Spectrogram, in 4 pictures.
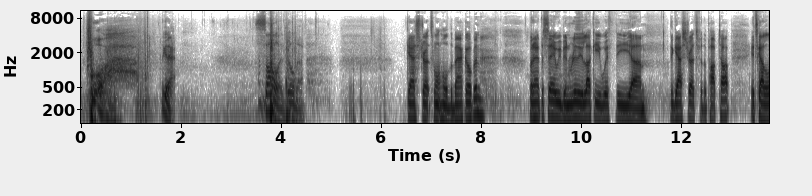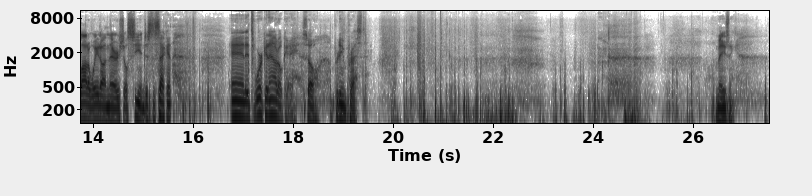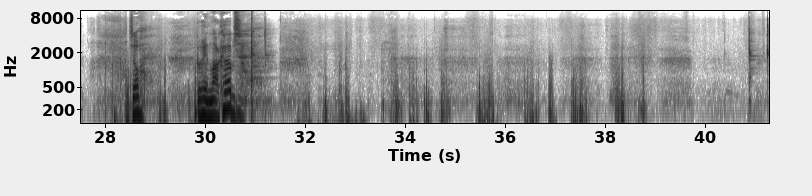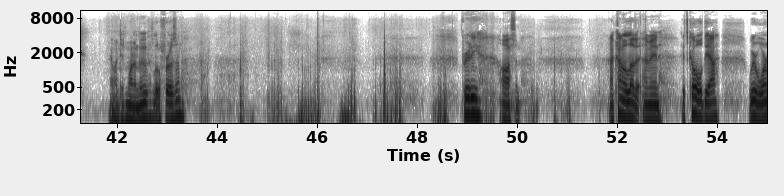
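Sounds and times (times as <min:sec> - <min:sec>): footsteps in snow: 0:18.2 - 0:24.2, 0:31.9 - 0:39.1, 0:43.5 - 0:48.6.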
